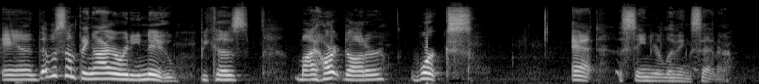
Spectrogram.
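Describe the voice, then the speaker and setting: A woman speaks at a moderate pace with a fairly high pitch, her intonation lively. Her loudness swings widely, and she leaves long, frequent pauses. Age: 60s. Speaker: resident speaking at public comment. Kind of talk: public comment at town meeting. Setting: town council meeting.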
